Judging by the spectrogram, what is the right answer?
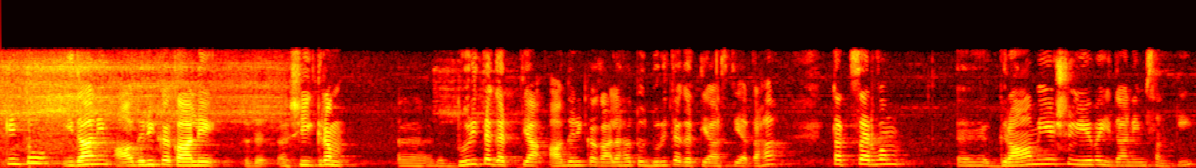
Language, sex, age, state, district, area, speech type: Sanskrit, female, 45-60, Tamil Nadu, Chennai, urban, spontaneous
